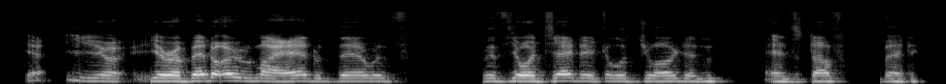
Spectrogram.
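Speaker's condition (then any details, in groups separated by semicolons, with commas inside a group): Friedreich's ataxia; speech impediment, speech not fully working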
